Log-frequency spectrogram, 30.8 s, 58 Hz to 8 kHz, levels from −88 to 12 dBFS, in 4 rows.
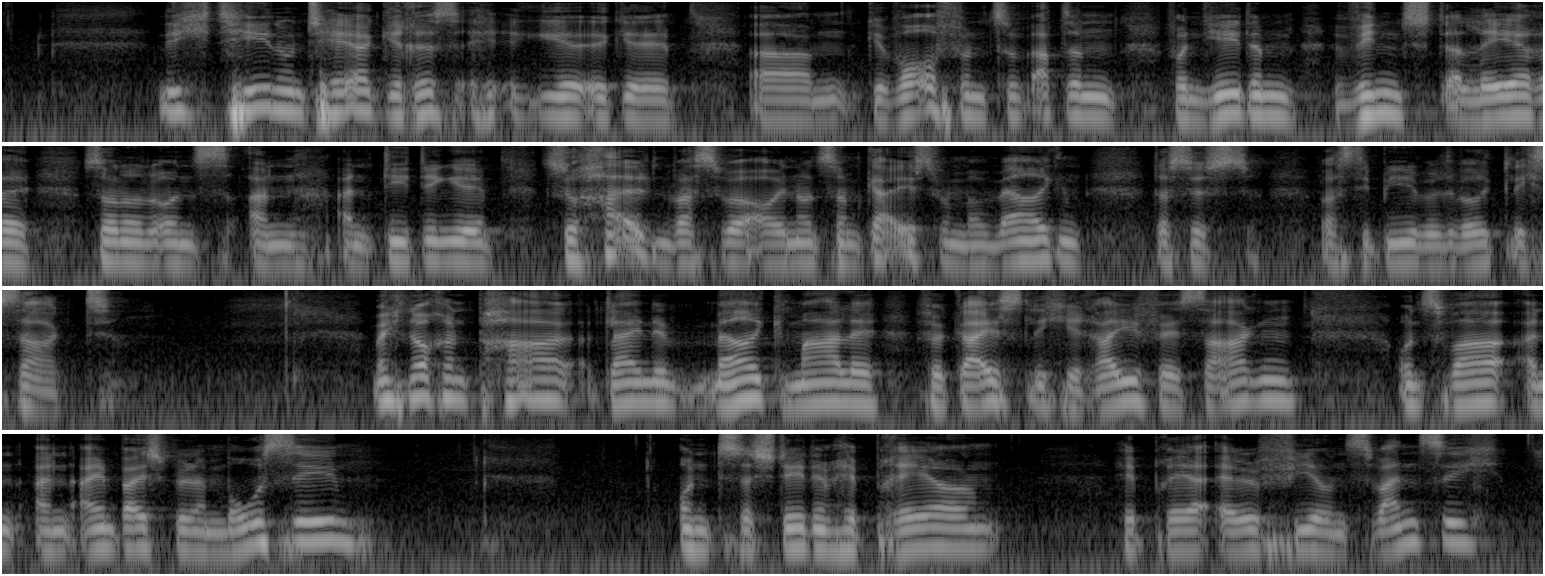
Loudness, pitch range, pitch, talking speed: -34 LUFS, 130-150 Hz, 140 Hz, 130 wpm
